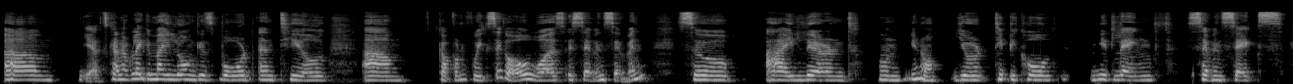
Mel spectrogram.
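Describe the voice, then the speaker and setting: A woman, chatting as an interview guest in an unhurried way, often searching for words. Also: mid-range voice. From Colombia. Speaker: guest surfer. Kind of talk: casual interview chat.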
